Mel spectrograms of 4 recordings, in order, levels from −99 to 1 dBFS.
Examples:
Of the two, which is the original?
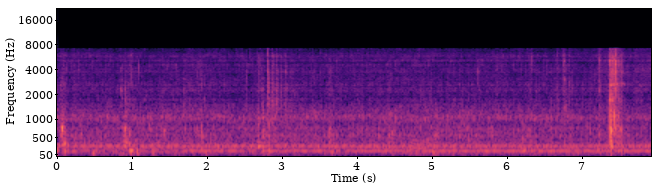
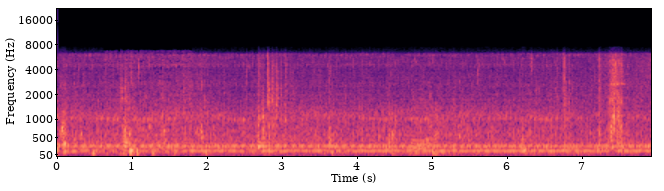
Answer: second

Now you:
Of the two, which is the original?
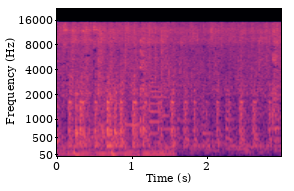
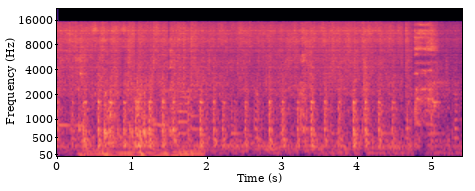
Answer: first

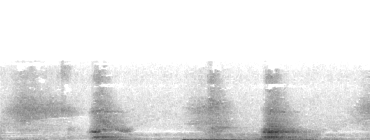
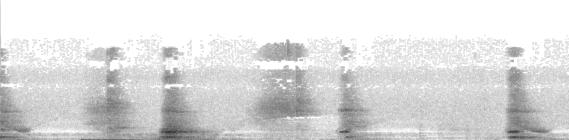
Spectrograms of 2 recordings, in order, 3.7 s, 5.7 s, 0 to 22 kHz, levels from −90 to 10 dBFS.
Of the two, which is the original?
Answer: second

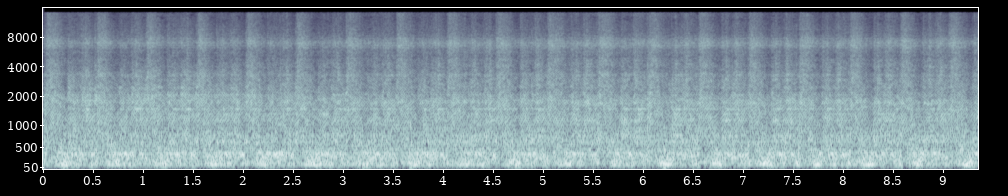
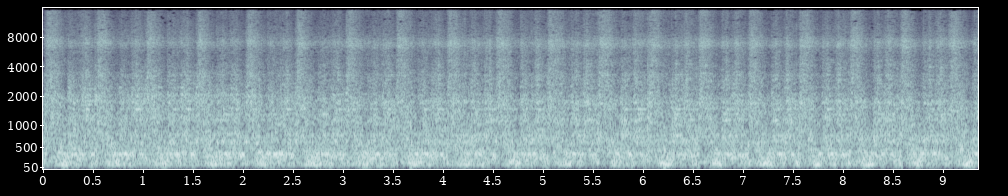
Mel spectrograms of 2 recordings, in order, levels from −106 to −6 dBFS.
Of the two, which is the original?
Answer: second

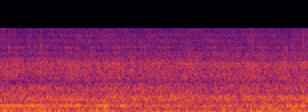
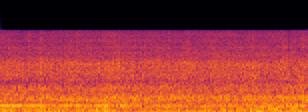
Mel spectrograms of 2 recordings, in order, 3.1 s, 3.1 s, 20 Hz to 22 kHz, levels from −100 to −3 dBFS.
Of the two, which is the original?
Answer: first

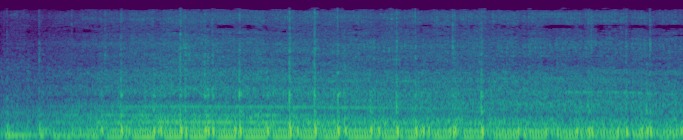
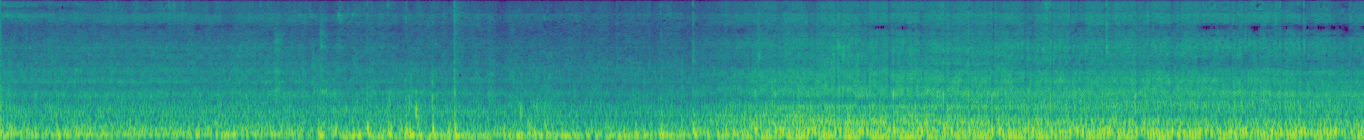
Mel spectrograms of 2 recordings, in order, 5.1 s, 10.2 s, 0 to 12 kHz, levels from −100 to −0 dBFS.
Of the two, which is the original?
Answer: first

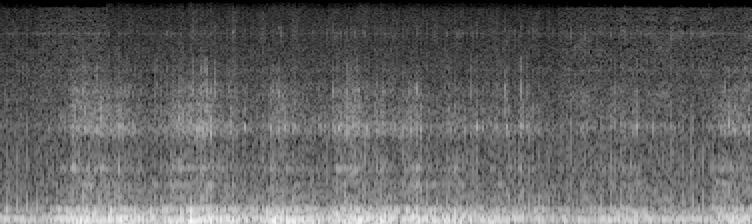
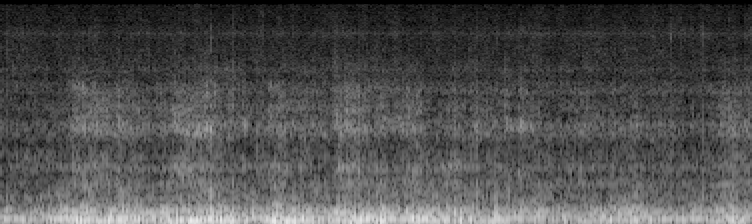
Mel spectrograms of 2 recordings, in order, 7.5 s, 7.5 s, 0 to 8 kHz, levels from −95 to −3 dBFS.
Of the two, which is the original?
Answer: first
